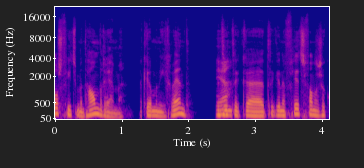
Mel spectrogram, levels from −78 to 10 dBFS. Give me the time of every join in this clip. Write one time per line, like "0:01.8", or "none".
0:01.3
0:02.6
0:03.2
